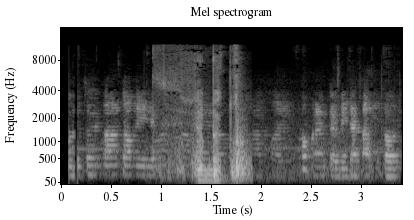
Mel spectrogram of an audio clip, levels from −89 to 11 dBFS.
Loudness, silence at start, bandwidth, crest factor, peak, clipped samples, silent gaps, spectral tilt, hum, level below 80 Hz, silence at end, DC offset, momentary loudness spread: -25 LUFS; 0.05 s; 11.5 kHz; 26 dB; 0 dBFS; under 0.1%; none; -5 dB/octave; none; -46 dBFS; 0 s; under 0.1%; 12 LU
